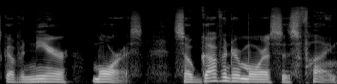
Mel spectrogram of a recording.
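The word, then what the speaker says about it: Gouverneur Morris: decided on goir but it is a little tough because it's two accented syllables in a row so it's goir Morris so Governor Morris is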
